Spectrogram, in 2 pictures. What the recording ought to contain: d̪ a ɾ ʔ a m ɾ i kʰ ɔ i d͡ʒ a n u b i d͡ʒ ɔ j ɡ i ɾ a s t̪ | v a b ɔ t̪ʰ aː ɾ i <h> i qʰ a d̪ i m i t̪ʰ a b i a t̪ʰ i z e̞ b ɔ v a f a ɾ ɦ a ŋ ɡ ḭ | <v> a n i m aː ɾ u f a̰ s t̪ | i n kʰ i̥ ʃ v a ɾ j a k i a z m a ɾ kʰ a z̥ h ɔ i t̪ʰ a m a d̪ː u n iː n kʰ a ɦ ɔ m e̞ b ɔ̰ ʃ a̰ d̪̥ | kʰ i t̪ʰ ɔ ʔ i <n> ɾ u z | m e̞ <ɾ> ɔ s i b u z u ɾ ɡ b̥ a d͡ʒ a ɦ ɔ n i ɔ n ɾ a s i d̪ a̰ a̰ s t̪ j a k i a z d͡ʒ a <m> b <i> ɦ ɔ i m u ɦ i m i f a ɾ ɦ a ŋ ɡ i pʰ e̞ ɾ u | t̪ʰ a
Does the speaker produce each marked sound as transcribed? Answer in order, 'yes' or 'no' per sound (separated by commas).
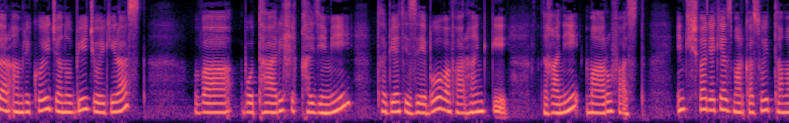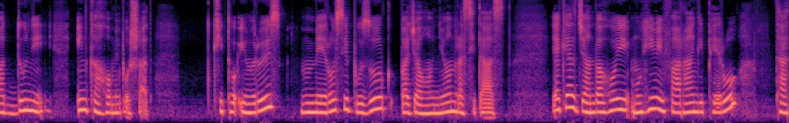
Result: no, no, no, yes, no, no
